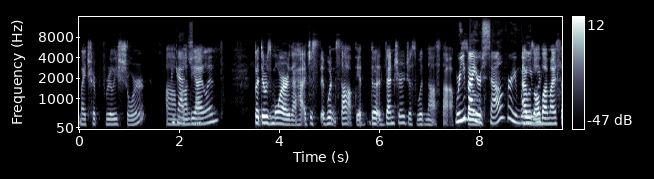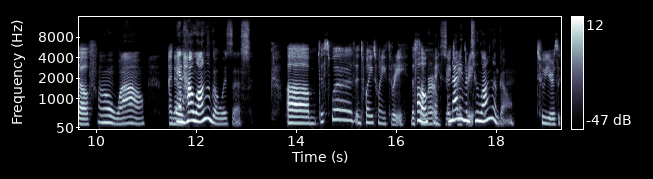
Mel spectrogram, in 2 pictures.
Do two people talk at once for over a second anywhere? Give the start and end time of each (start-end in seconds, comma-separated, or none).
16.4-17.8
